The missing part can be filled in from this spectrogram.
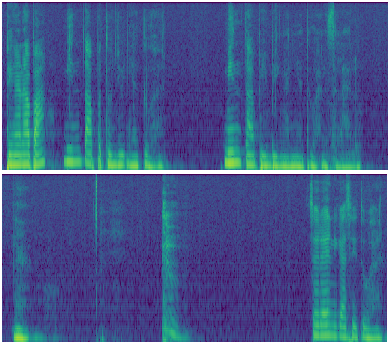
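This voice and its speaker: A woman preaching a sermon, dropping to near-whispers and then rising to loud, emphatic bursts, laughing now and then. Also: on the low side, a little slow, long pauses, slightly rough. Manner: laughs between points, mixes in local slang.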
